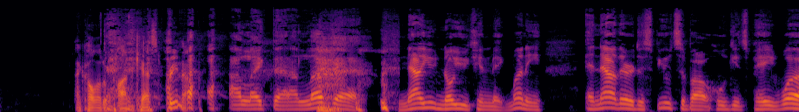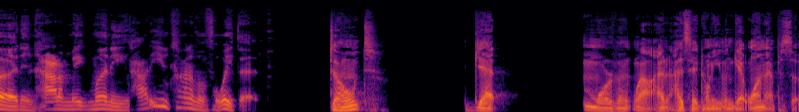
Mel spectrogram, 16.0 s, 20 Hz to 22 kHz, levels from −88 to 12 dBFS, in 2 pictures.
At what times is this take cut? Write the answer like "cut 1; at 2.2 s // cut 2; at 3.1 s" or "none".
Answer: cut 1; at 4.0 s // cut 2; at 9.3 s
